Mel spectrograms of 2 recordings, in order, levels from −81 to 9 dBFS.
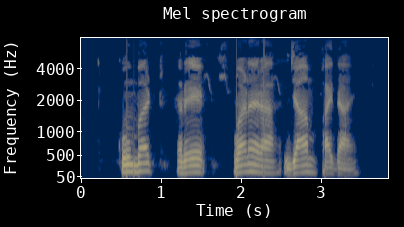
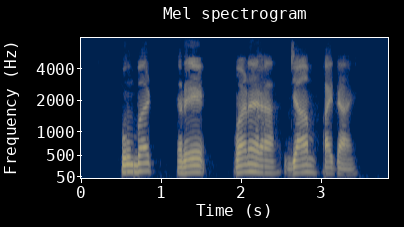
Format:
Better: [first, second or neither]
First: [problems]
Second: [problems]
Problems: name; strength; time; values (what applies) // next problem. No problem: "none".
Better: first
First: none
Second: noise reduction (neural mask model DeepFilterNet 3)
